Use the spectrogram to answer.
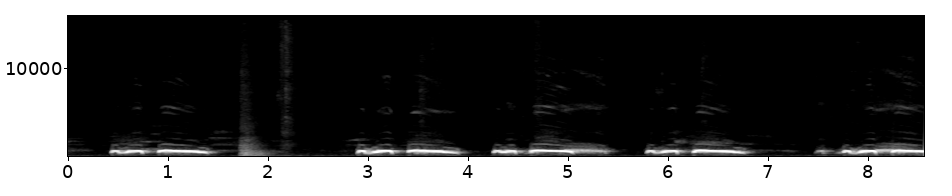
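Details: Spotted dove lure calling aimed at a male. Four or five two-part phrases, each a quick hooked coo then a drawn-out falling coo, repeat every second or so. There is one brief rustle near the start.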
